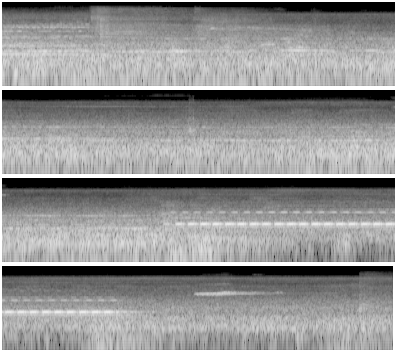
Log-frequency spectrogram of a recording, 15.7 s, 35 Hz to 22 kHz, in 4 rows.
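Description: Toei 5300-series electric train braking to a stop at a platform: its motors' stepped electric whine fades out about a second in, with a short burst of air hiss, over wheel and running rumble. Later an electronic tone pulses about five times a second for some three seconds.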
